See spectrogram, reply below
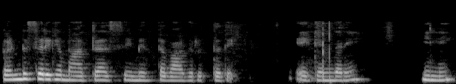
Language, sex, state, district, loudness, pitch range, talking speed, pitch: Kannada, female, Karnataka, Dharwad, -23 LUFS, 185-225 Hz, 65 wpm, 195 Hz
